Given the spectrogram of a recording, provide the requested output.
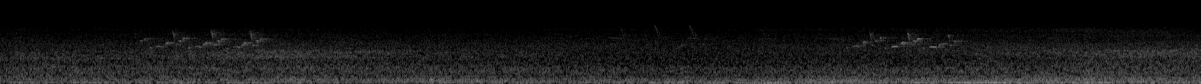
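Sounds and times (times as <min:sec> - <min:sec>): low outdoor rumble: 0:00.0 - 0:12.0
bird chirps: 0:08.5 - 0:09.6.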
